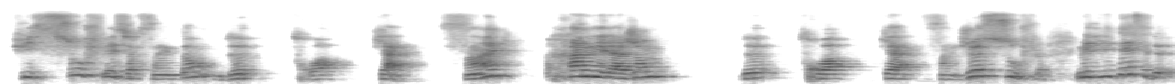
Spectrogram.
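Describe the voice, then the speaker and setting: A woman pilates instructor giving calm, soothing step-by-step cues and counting breaths for a live class. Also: medium pitch. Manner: calm, soothing, gently reassuring. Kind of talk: guided exercise class. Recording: very echoey room, voice far from the mic.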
